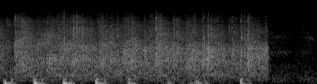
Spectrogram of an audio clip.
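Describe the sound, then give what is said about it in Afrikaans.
An audience claps steadily for a few seconds for the praise and worship team, a dense patter of many hands, then the applause cuts off abruptly near the end, leaving quiet. “Julle kan vir hulle dalk net 'n hande klap gee ook.”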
